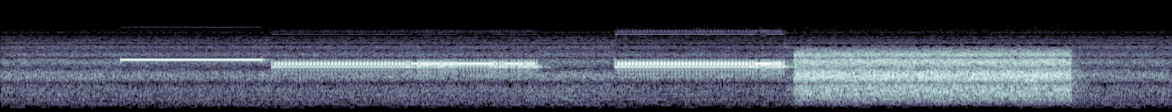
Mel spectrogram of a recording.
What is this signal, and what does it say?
Fax machine handshake, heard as a long tone, a warble and hiss, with phone line noise and room echo.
